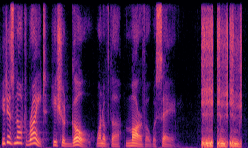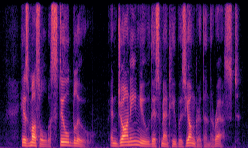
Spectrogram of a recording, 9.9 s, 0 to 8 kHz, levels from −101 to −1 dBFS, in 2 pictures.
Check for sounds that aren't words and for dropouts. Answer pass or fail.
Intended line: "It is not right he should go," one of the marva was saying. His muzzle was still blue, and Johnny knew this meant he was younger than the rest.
fail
